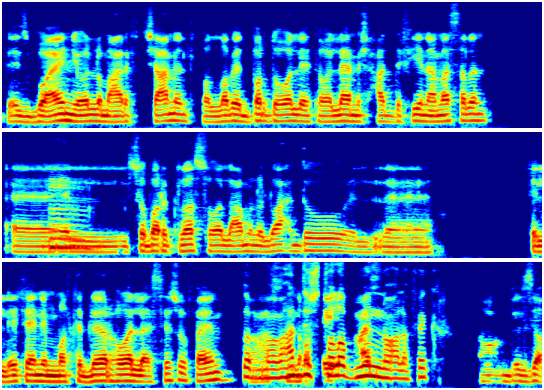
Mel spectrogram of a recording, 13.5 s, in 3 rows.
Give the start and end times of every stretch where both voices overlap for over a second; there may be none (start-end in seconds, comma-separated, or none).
11.0-12.2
